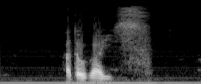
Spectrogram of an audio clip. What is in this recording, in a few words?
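"advice", Japanese, male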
